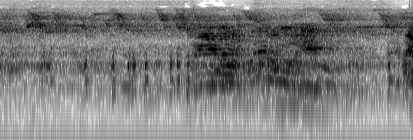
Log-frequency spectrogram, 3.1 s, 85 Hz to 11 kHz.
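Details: Canario criollo, the saffron finch, competing in a 2024 song contest in Valledupar, Colombia: rapid high twittering runs building into a fast buzzy trill after the first second, with other birds and human voices in the background.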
